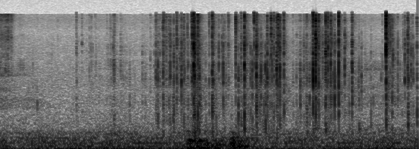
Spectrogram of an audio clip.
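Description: Crinkly plastic snack wrapper being handled and pulled open by hand, with a run of sharp crackles starting about one and a half seconds in.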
